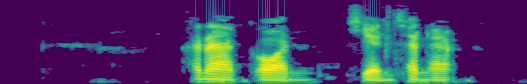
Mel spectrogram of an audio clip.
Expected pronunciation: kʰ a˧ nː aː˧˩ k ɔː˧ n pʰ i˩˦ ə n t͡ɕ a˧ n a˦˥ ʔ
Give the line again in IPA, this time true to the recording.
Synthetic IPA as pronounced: kʰ a˧ n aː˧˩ k ɔː˧ n pʰ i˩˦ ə n t͡ɕʰ a˧ n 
